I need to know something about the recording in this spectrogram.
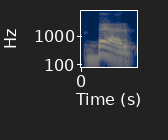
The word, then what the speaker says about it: Bar: Bar, apellido que en realidad se pronuncia Ber, por lo que me enteré, porque tiene origen alemán. La familia, de todas maneras, lo argentinizó.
